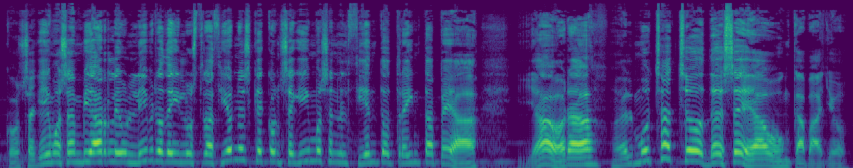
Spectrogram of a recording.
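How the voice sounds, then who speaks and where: Male narrator as burly disapproving director, high-pitched, very animated delivery, condescending, emphatic, audio story. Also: normal speed, soft background music. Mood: scornful, explaining. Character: overbearing big burly male institute director, perpetually disapproving.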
